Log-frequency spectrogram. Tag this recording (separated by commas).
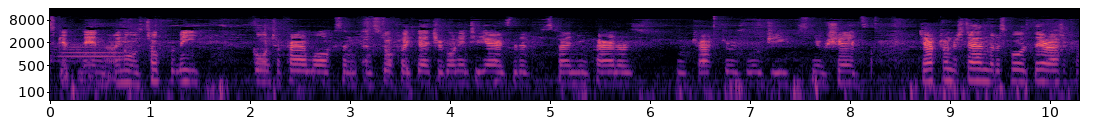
Speech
